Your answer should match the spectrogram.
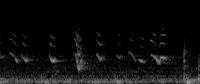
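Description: Marker pen squeaking on a glass lightboard while a word is written: a quick run of short, high squeaks, each sliding down in pitch.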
